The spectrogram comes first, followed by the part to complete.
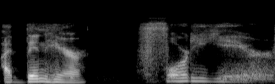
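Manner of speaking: slow, eerie, ghostly, creepy voice. Recounting an investigation in an old hotel, quoting a woman there: imitating a creepy voice. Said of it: "She had this creepy voice".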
